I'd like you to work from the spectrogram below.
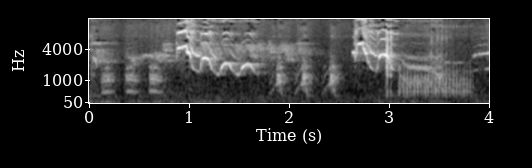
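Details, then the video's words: Nias hill myna in a two-bird calling bout: a few short low notes, then loud descending whistled wavering calls, scattered clicks, and a second whistled burst over a buzzy raspy noise toward the end. "Duet Maut Jalak Nias Bikin Ribut Semua Burung Jalak"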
